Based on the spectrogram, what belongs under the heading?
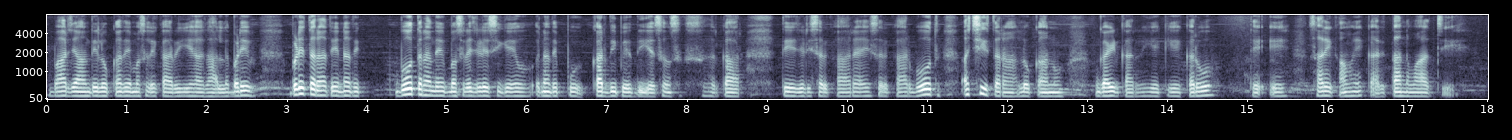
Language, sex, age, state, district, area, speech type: Punjabi, female, 60+, Punjab, Jalandhar, urban, spontaneous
